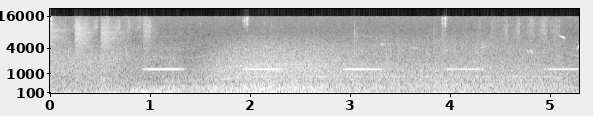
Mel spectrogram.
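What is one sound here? A reversing alarm beeps steadily.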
